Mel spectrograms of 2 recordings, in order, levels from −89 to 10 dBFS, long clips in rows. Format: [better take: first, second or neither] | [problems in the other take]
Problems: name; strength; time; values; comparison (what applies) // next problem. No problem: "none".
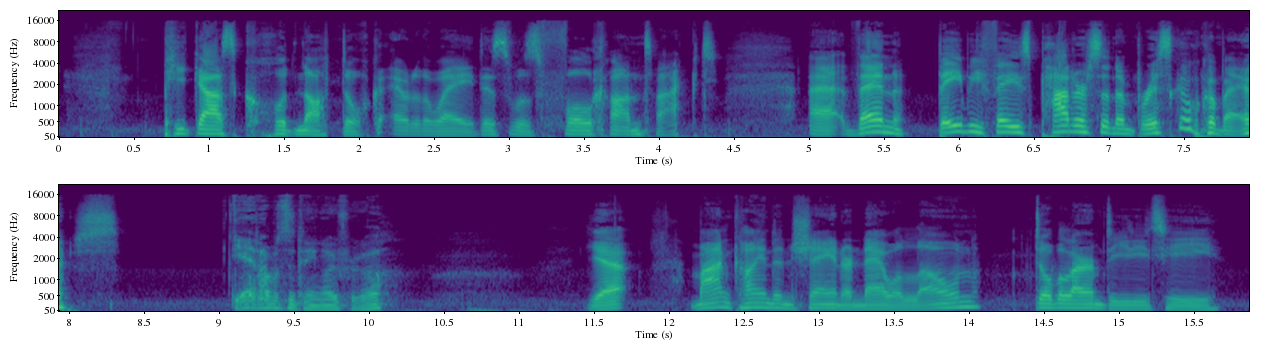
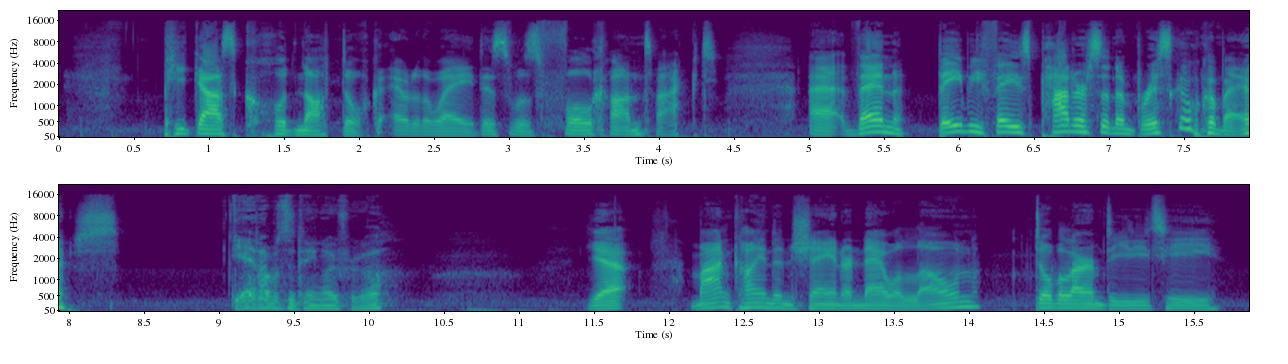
neither | none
